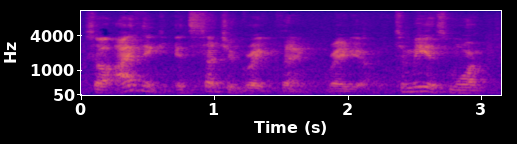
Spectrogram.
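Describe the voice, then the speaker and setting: A low-pitched man heard from a distance in a noisy room. He is a drama teacher talking informally, explaining things and thinking aloud as he goes. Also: big pitch swings, moderate pace, a bit bright. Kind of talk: informal talk to an audience about teaching. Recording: roomy, noisy, distant microphone.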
